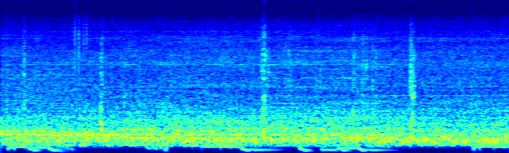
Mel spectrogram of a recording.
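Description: A steady mechanical drone with a faint hum, and wind buffeting the microphone now and then.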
